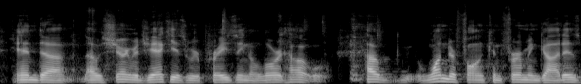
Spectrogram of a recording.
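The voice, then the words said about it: Put-on radio announcer voice. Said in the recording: “I'm working on my radio voice, just in case you're wondering what happened here”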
